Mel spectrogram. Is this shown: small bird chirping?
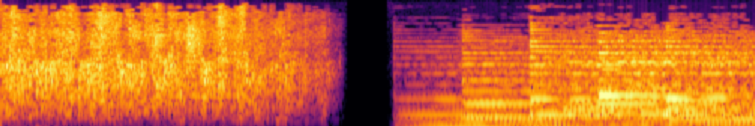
no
